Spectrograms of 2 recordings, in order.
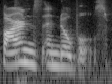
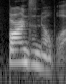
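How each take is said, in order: First: The last word ends with an added s sound. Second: The last word ends without any s sound. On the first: The speaker calls it wrong. "Everyone says Barnes and Nobles" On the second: The speaker calls it right. "It's Barnes and Noble"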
